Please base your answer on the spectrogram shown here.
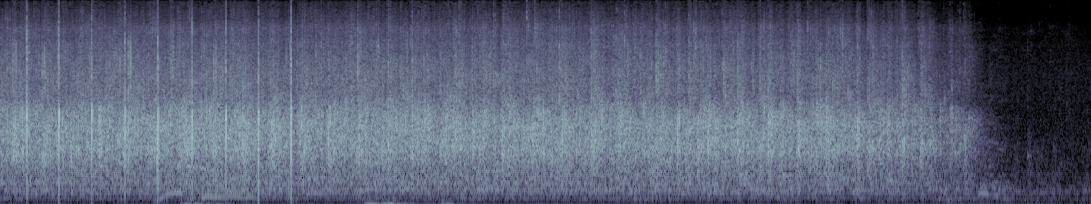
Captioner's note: applause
